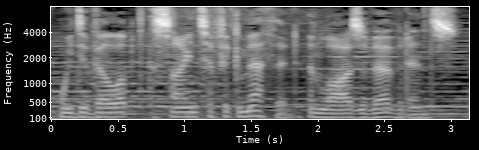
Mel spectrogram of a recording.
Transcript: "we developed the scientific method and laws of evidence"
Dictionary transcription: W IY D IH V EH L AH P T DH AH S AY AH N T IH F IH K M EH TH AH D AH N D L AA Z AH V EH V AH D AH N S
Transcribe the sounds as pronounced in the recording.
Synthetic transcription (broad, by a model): W IY D IH V EH L AH P T DH AH S AY AH N T IH F IH K M EH TH AH D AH N L AA Z AH V EH V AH D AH N S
